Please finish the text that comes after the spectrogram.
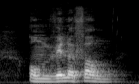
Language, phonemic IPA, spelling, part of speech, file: Dutch, /ɔmˈwɪləˌvɑn/, omwille van, preposition, Nl-omwille van.ogg
- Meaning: for the sake of, for ...'s sake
